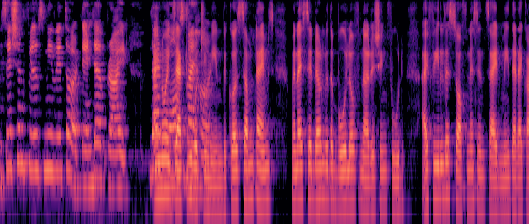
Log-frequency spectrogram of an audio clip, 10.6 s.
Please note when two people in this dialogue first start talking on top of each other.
3.0 s

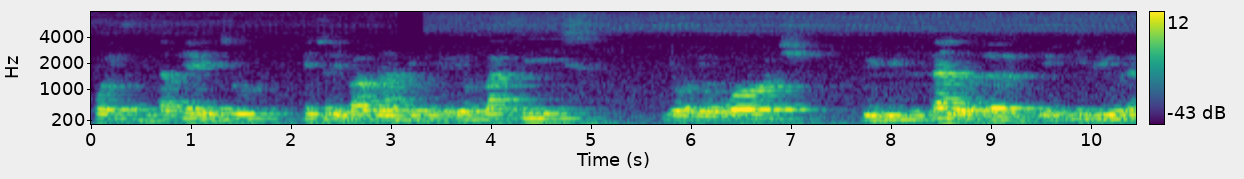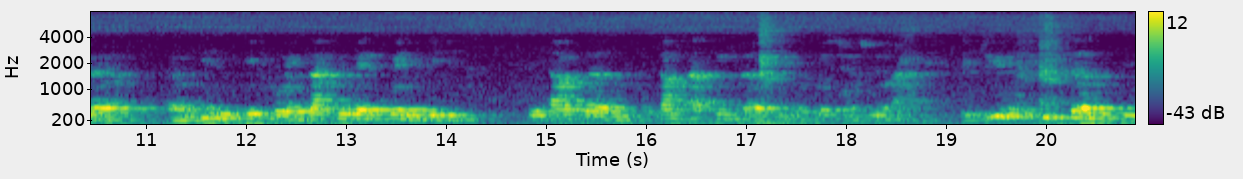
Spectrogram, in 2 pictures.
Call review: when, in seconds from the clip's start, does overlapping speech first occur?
none

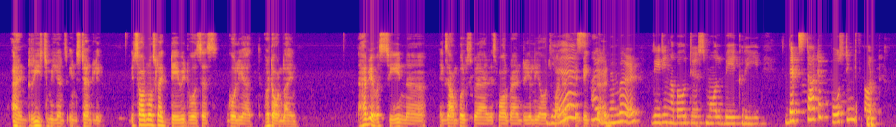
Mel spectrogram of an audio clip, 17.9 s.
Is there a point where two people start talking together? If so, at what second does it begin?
10.9 s

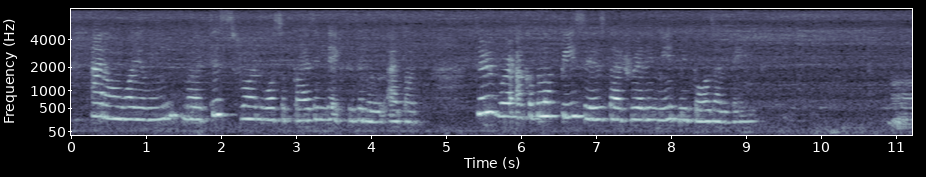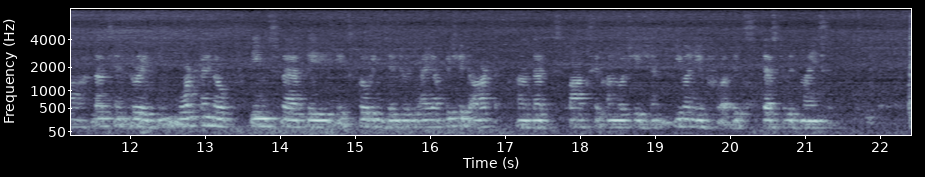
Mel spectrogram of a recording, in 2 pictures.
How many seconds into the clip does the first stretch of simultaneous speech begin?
none

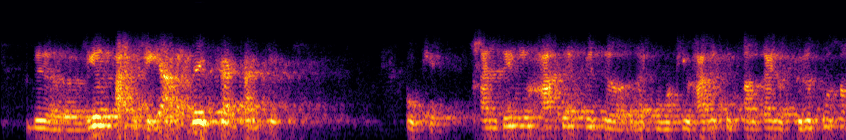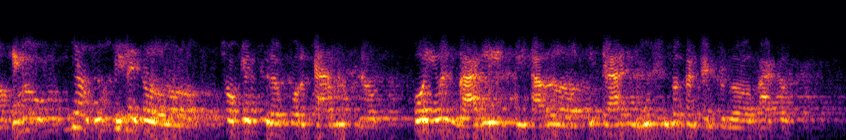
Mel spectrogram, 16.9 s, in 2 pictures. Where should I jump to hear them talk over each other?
1.5 s

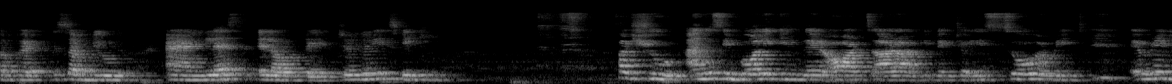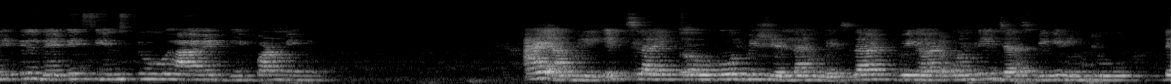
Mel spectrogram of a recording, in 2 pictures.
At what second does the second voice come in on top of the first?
none

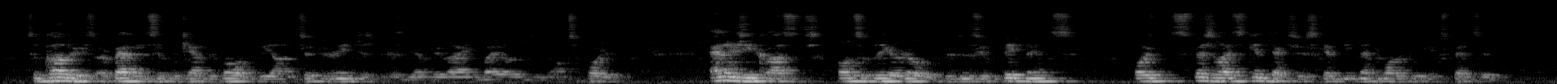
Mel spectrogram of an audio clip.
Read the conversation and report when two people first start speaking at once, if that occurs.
none

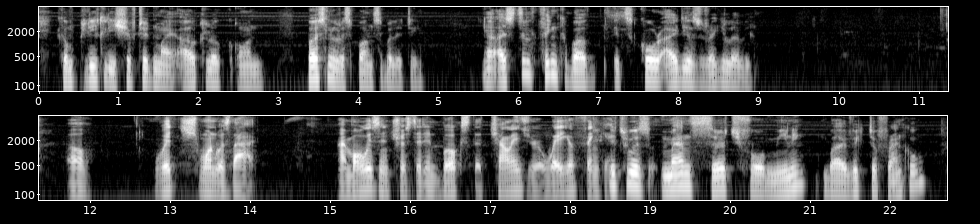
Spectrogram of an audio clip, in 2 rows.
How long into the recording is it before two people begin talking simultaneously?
none

